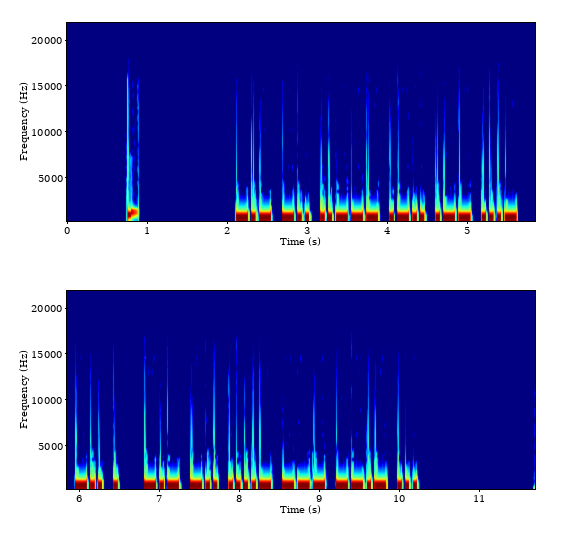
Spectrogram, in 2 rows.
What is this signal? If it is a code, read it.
Morse code, heard as a keyed tone, about 25 wpm, 700 Hz. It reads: KD2LWV DE KD4OQS
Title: USA Callsign DE Callsign - 6 Characters - 25wpm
